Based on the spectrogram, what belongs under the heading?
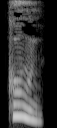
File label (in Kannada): "ಖೂನ", Kannada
